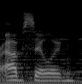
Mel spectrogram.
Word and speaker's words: abseiling: This is me rappelling or abseiling. Abseiling? My dad corrected my pronunciation on the German word, as he does.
